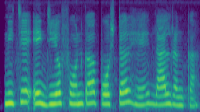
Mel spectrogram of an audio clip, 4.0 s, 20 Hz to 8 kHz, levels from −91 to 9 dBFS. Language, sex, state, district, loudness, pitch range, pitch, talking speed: Hindi, female, West Bengal, Alipurduar, -15 LUFS, 235-270 Hz, 255 Hz, 150 wpm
